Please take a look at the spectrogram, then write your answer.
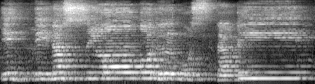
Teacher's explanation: Sad juga dia ada isti'la, kena macam tebal. Dia ada itbaq, kena suara berada di kerongga mulut.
